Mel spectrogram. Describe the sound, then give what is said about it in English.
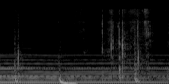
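Playing cards flying out of a deck: a few brief, papery flicks over a steady low tonal hum. “I'm hoping y'all hearing these cards fly out here.”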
